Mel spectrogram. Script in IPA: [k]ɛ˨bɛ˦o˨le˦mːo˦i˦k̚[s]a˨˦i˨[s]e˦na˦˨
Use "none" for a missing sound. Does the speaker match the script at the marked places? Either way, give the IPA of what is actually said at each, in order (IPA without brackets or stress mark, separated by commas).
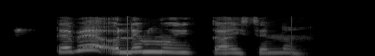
t, t, s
